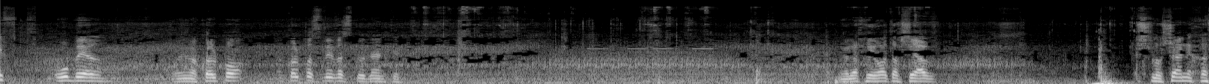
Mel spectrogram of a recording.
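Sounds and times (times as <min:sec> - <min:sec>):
car driving road noise: 0:00.0 - 0:12.0.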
